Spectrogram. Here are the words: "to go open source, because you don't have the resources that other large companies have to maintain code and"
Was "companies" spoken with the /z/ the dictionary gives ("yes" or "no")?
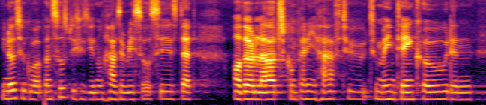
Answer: no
